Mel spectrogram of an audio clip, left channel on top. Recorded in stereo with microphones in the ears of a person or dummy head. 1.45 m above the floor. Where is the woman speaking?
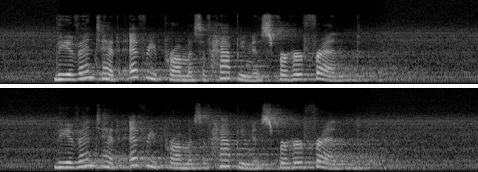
25° left (ahead or behind), 0.5 m.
